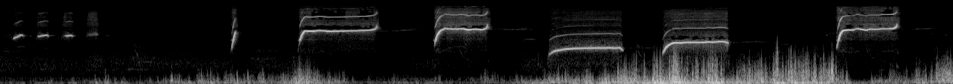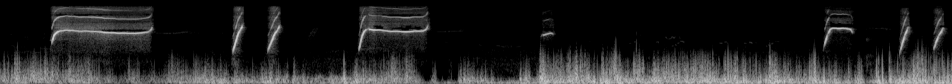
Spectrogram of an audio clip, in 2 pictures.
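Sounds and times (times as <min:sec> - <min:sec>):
sharp high whistles: 0:00.1 - 0:01.2, 0:02.3 - 0:09.4, 0:10.0 - 0:12.5, 0:13.1 - 0:14.2, 0:14.9 - 0:15.3, 0:17.7 - 0:19.0
wind rumble on microphone: 0:00.8 - 0:19.0.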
